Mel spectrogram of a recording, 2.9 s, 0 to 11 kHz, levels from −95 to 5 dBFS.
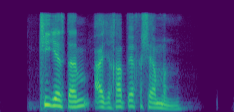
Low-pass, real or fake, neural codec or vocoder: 7.2 kHz; fake; codec, 16 kHz, 0.8 kbps, ZipCodec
